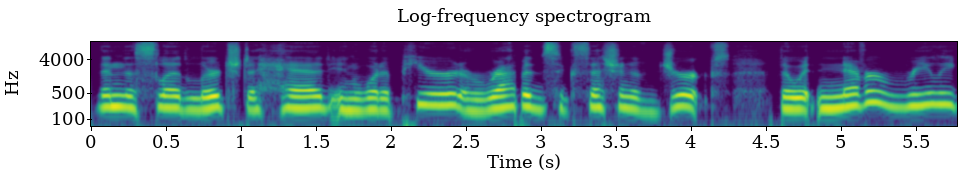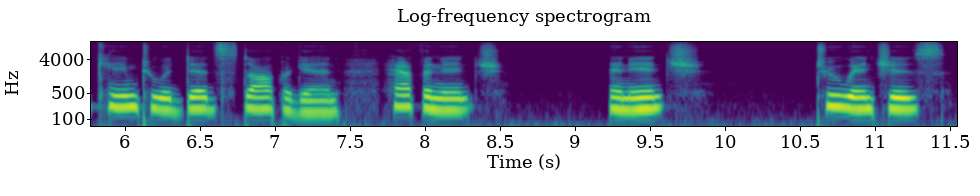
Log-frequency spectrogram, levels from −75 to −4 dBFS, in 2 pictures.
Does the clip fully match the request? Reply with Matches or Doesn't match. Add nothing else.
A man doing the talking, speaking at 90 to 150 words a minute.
Doesn't match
